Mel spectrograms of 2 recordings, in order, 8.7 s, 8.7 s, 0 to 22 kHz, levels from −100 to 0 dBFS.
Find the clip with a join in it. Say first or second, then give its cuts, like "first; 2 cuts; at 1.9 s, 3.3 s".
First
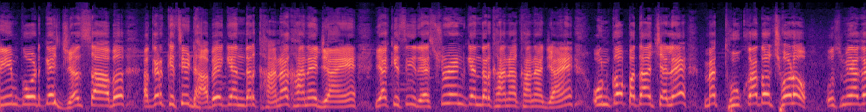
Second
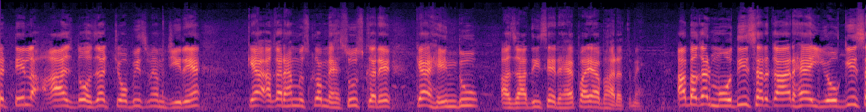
second; 1 cut; at 6.7 s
